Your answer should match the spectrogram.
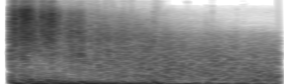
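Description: A loud explosion-like blast sound effect that starts suddenly out of silence and holds, its hiss thinning as it goes on.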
